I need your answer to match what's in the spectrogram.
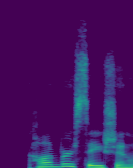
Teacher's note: Conversation with stress on the sa syllable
